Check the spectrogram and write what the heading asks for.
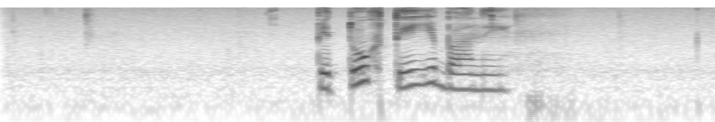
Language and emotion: Russian, neutral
